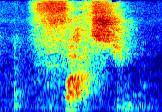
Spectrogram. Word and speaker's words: fácil: Por exemplo, se eu falo assim, ó, fácil, beleza, a sílaba tônica é o Fá, perfeito.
